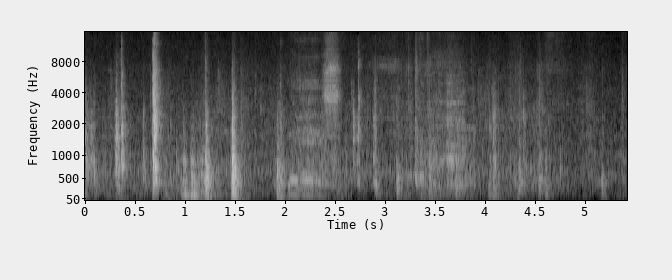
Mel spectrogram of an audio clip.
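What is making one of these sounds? Objects knock and clatter close by.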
